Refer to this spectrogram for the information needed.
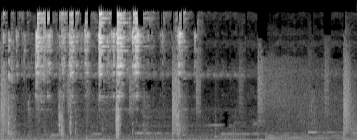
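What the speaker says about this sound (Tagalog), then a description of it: "naipark na natin ang ating sasakyan" A car moves slowly into a residential backyard with no gate yet, its engine a low steady rumble up close while small metallic clinks and rattles come and go over it.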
